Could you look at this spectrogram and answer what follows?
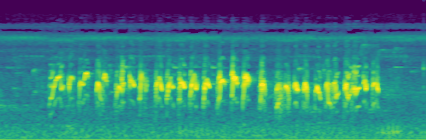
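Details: Three-month-old yellow-vented bulbul calling as a lure and tutor for other bulbuls: a steady two-and-a-half-second stream of fast, warbling chirps repeated a few times per second, then silence.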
